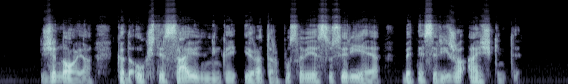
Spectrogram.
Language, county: Lithuanian, Šiauliai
